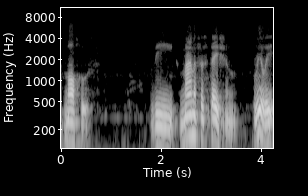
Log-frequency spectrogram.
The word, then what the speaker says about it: Malkuth: And down, when we get down to what we call Malkuth, actually pronounced Malchus, the manifestation, really it's the flower of the tree.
